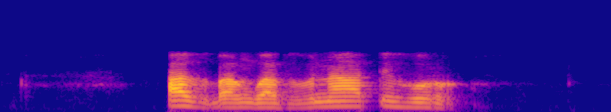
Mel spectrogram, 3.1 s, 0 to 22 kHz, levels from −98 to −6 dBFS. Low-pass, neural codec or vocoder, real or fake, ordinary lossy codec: 3.6 kHz; none; real; Opus, 16 kbps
